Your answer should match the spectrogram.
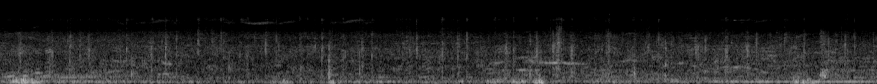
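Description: Footsteps of several people walking on a concrete street, shoes scuffing and tapping irregularly, with indistinct voices in the background. A louder thump comes right at the start.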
